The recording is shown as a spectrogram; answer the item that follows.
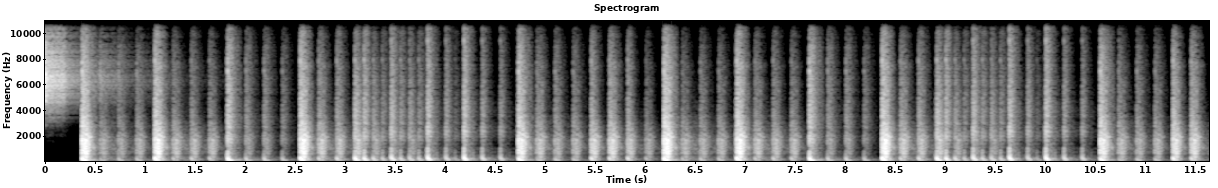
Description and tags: This is a small Construction kit - Lightly processed for control and use ... It´s based on these Broken Beat Sounds and Trip Hop Flavour - and a bit Jazzy from the choosen instruments ... 165 bpm - The Drumsamples are from a Roality free Libary ...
